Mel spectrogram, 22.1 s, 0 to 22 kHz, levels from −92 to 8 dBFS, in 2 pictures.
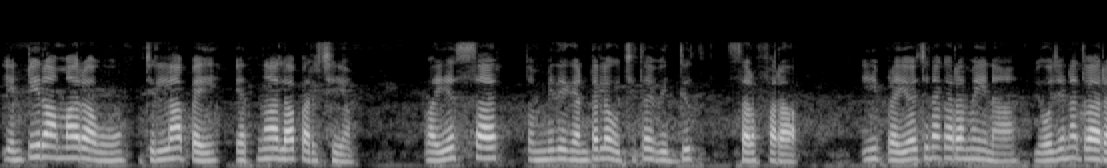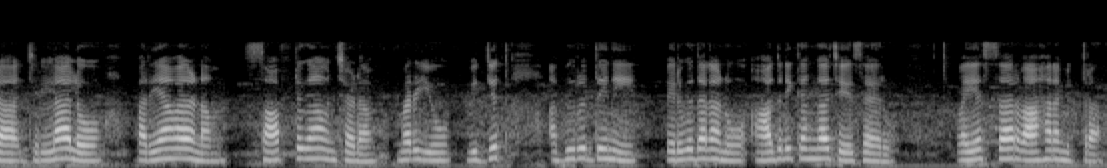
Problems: none marked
